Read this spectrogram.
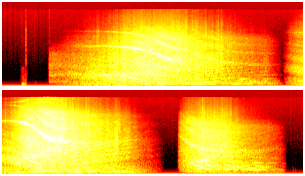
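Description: A spaceship whooshes past several times, swelling and fading.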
